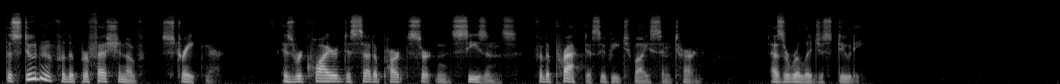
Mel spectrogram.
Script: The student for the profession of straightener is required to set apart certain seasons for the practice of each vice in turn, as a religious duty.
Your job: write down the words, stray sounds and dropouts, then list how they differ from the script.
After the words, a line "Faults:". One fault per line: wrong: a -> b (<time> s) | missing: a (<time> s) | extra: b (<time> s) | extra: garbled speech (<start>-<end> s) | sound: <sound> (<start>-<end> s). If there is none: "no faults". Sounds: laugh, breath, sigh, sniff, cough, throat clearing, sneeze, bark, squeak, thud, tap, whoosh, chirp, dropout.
The student for the profession of straightener is required to set apart certain seasons for the practice of each vice in turn, as a religious duty.
Faults:
no faults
